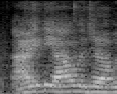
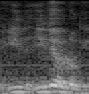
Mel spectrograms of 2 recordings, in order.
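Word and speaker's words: ideology: 아이디얼로지라고 읽고요. 이데올록이라고 읽어요. 어 영어로는 아이디얼로지 이데올로기 그게 이념 민주주의라는 이념 공산주의라는 인형 그 인형 생각이야 그걸 말하는 거야.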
